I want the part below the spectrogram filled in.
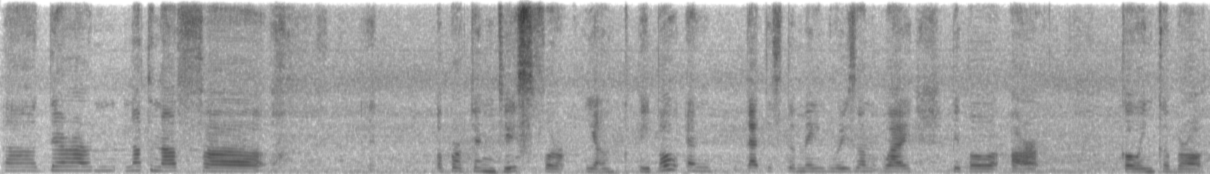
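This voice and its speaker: A woman of twenty-two, a student answering interview questions slowly, pausing often on fillers. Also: medium pitch, little pitch movement. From Bulgaria. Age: 20s. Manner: hesitant, many pauses and fillers. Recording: noisy background.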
